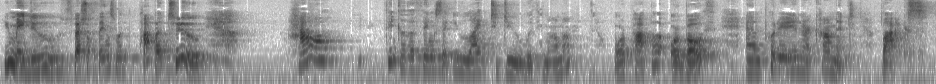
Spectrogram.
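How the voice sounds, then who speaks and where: At a children's storytime, a middle-aged librarian reads a picture book out loud, pausing to put simple questions to the young audience. She sounds animated and unhurried, with a mid-range voice and a fairly bright tone, and the room echoes noticeably.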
